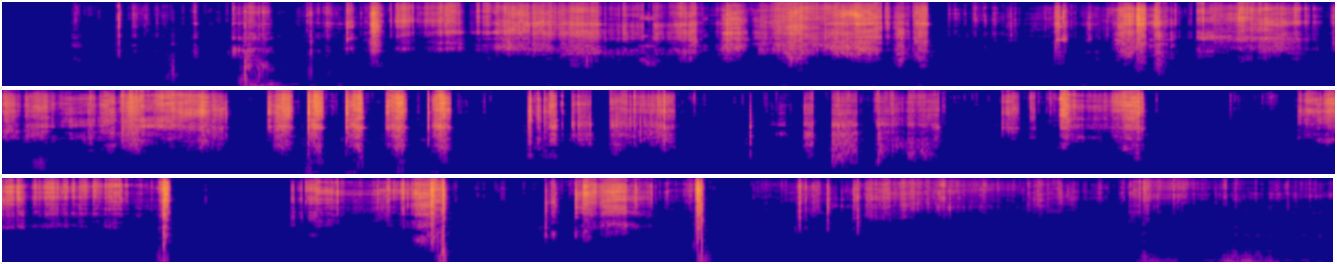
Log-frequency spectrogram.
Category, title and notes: Sound effects > Objects / House appliances
Glass Shards - Scratching Ice
The sound of several small panes of glass scratching and grinding against one another. Could be used for characters interacting with glass, ice, statues, climbing a wall, or just carving something.
archeology, chipping, climbing, digging, freezing, frozen, glass, grind, grinding, ice, icy, mining, petrification, petrify, rock, sanding, scrape, scraping, scratch, scratching, scratchy, statue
